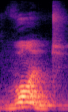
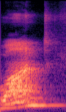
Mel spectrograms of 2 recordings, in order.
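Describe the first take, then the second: First: The vowel is a rounded 'o' sound. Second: The vowel is an open 'ah' sound. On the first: The speaker calls it right. "It's वॉन्ट" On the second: The speaker calls it wrong. "इसे वांट ना पढ़े, it's not वांट"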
